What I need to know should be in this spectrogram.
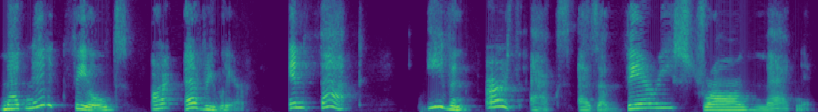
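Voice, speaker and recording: A woman reading a children's science book aloud as a teacher, expressively and pausing to explain words. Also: high voice, sing-song.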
